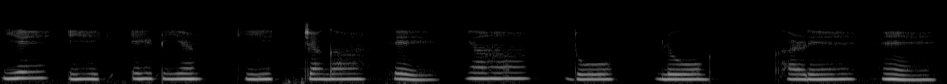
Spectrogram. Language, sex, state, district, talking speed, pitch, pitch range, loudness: Hindi, female, Uttar Pradesh, Ghazipur, 70 wpm, 245 Hz, 235-255 Hz, -39 LUFS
